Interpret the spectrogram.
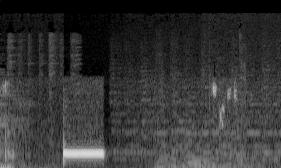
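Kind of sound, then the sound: signal or alarm, telephone call tone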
